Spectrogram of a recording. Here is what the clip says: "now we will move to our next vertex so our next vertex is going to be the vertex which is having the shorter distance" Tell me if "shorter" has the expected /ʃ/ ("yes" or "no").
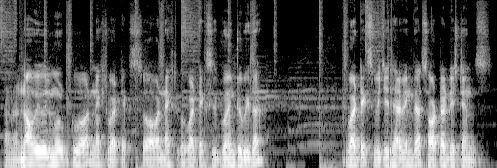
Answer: no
